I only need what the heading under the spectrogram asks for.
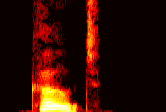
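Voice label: "coat", spoken word, articulation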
